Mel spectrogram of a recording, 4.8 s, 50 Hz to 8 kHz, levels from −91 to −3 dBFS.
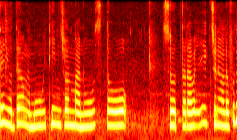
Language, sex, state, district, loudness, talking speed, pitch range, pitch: Chakma, female, Tripura, Unakoti, -13 LUFS, 140 wpm, 260-290 Hz, 275 Hz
